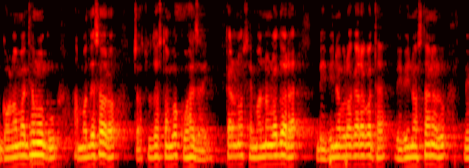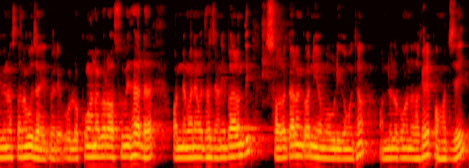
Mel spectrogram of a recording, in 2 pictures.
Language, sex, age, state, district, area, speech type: Odia, male, 18-30, Odisha, Nayagarh, rural, spontaneous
